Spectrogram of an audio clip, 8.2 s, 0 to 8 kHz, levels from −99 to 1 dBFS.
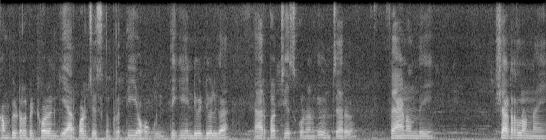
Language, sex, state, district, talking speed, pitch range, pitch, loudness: Telugu, male, Andhra Pradesh, Chittoor, 130 wpm, 120-135 Hz, 130 Hz, -21 LUFS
